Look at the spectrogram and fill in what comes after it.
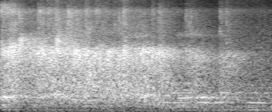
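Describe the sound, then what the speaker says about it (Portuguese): A church congregation claps joyfully for Jesus, a dense steady wash of hands filling the room, holding strong and easing slightly toward the end. "as palmas bem alegres para Jesus"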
